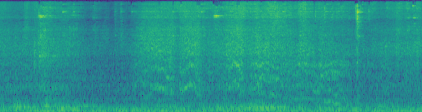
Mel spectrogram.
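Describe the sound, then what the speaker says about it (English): The zipper on a tent's entrance is pulled open while camping in Antarctica, giving a soft continuous rasp under steady wind and background noise. "So before you go into sleep, there are two zippers to close."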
